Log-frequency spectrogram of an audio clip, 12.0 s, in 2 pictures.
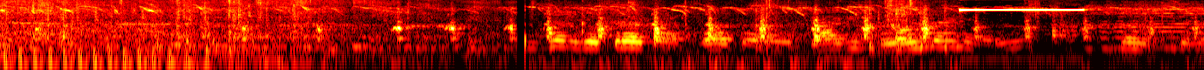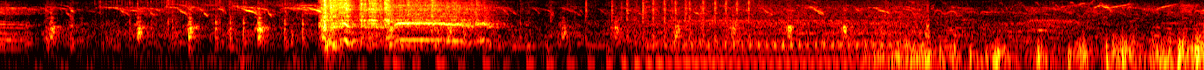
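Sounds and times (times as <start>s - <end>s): birds chirping: 0.0s - 12.0s
short high beep: 4.8s - 5.5s
harsh bird call: 7.6s - 9.8s.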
